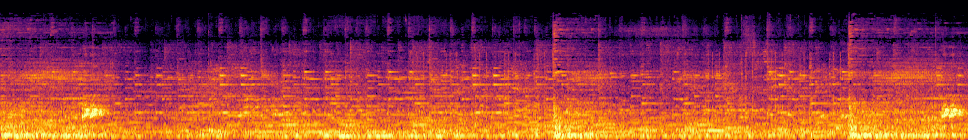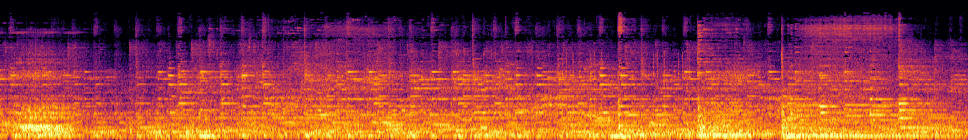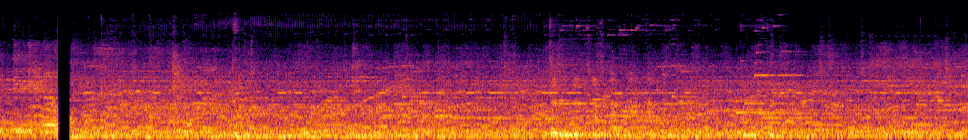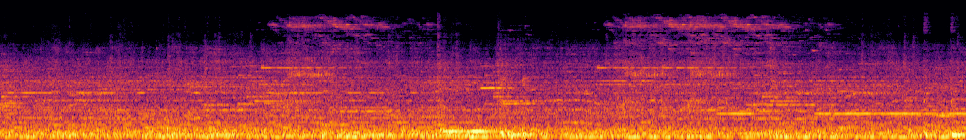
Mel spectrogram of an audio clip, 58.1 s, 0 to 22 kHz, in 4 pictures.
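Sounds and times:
slot machine reels spinning: 0.0 - 28.6
slot machine bonus music: 0.0 - 29.4.

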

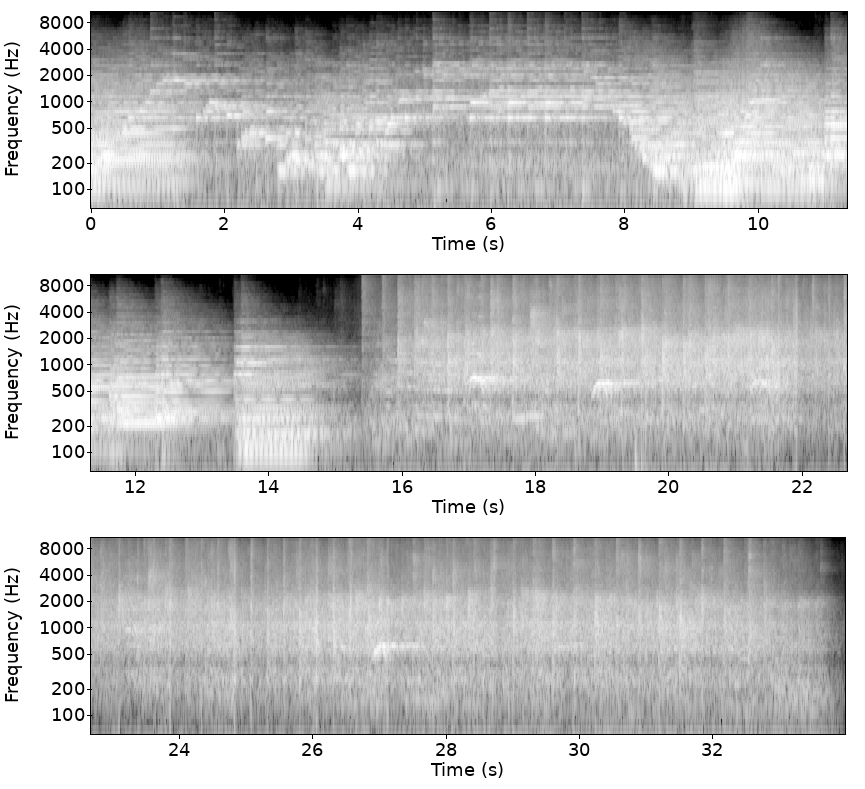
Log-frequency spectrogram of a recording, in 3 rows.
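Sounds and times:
audience applauding: 15.4 - 34.0.

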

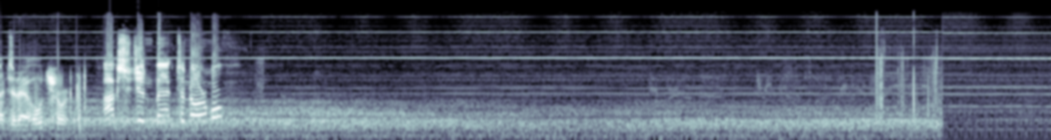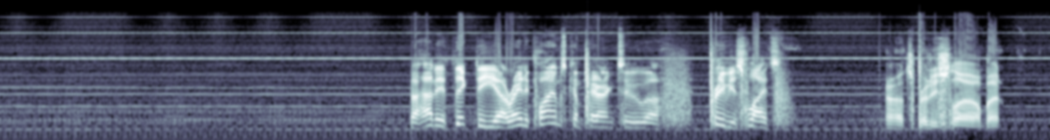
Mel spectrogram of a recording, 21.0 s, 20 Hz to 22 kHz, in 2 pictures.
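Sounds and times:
jet engine and airflow noise: 0.0 - 10.5, 14.5 - 18.6
faint even tones: 0.0 - 17.8
quiet steady hum: 0.0 - 20.8.

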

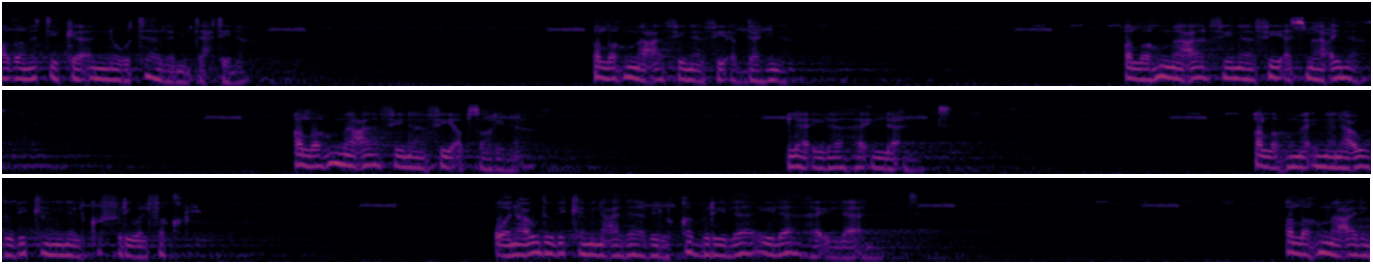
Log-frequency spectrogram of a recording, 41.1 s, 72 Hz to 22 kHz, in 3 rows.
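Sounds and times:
faint insect chirping: 0.0 - 41.0
faint low hum: 0.0 - 41.0.

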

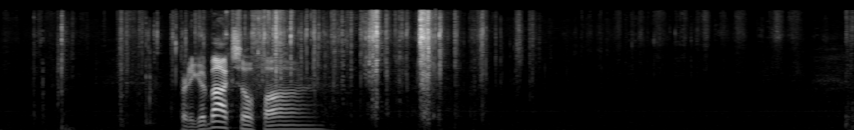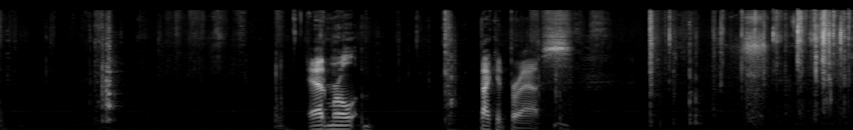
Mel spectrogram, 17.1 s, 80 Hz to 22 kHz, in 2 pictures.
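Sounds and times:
trading cards rustling: 0.4 - 7.0, 15.0 - 17.0
foil wrapper tearing: 1.4 - 5.4, 15.7 - 17.0.

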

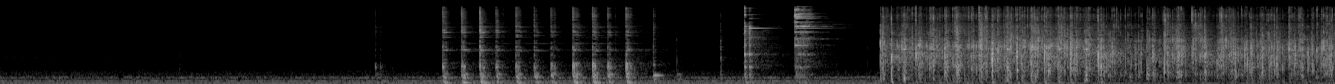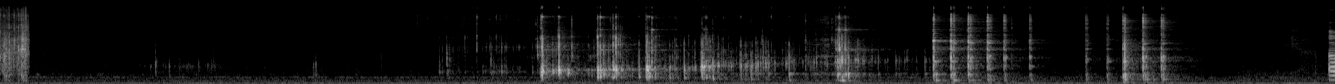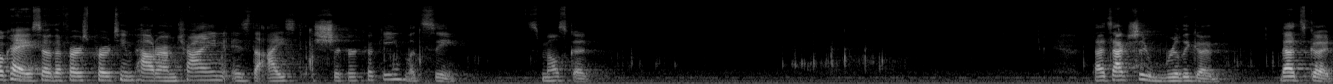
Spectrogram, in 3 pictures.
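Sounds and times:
ice rattling in cocktail shaker: 8.8 - 13.7
drink pouring into glass: 17.5 - 22.8, 34.5 - 35.9.

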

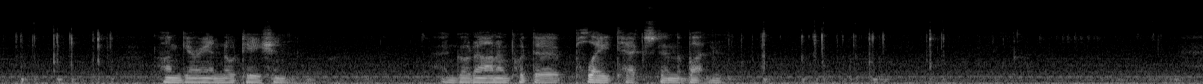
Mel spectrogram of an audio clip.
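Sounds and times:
computer keyboard typing: 0.1 - 1.2, 7.3 - 11.6.

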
